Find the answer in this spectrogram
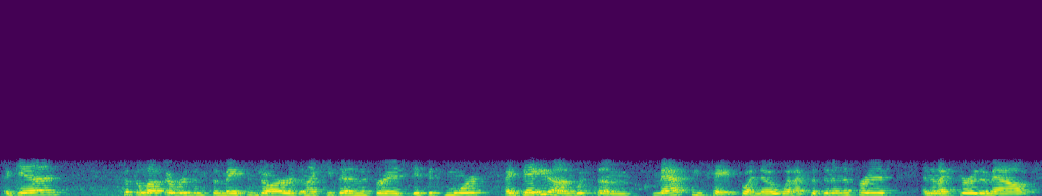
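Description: Woman in her forties, chatty home-cook host, slightly high voice, far from the camera in a boomy kitchen, thin phone-like sound. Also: steady tone, normal speed, slight background noise. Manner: chatty, rambling, self-correcting; moves around the kitchen while talking. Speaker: home cooking vlogger. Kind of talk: casual cooking demo. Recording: echoey, distant, tinny phone-like sound.

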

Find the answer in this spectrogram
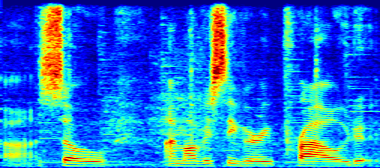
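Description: A woman in her forties from Miami, a restaurant owner speaking in a seated outdoor interview, relaxed and full of filler pauses. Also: low voice, over music. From Miami, Florida. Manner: relaxed, many filler uhs, seated on a bench. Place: outdoor porch of a small building.

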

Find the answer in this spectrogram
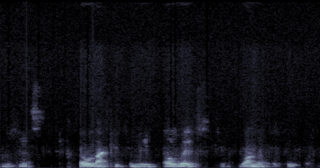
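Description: A man's voice: low-pitched, very animated, a little fast, gravelly, husky. A middle-aged man with a Czech accent, a musician talking earnestly as a guest on a webinar video call, repeating words as he goes. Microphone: video call laptop mic. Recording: dull lo-fi video call audio.

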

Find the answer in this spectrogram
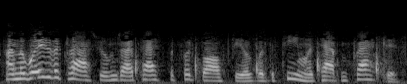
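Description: A woman's voice: mid-range voice, lively intonation, brisk, close to an everyday voice. An actress playing a plucky, wisecracking, broke showgirl in a 1950s radio comedy, with a brassy, wry, slangy way of talking. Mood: wry storytelling. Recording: dull, noisy 1950 radio recording.

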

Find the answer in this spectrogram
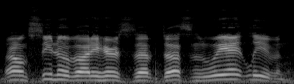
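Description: An actor playing a leering, bullying bar lout in a video game. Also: male voice, high-pitched, a little fast, sharp tone, a little hiss or hum. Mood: leering, threatening. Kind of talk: video game cutscene acting.

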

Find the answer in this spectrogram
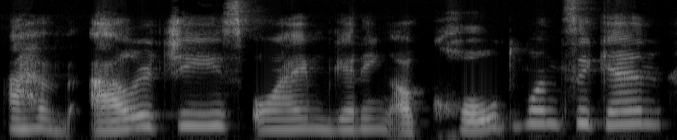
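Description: A young woman with a raspy, fading voice after a cold, giving a casual voiceover for her couponing shopping vlog. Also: medium pitch, expressive, normal speed, darkish tone, dry recording, lo-fi sound. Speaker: couponing vlogger. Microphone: voiceover mic.

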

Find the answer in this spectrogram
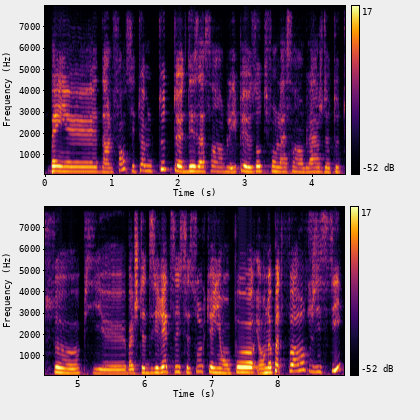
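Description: A woman's voice: medium pitch, normal speed, few pauses. A woman with a Quebec French accent presenting products in a casual, explanatory podcast chat, recorded on a studio microphone. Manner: informal, explanatory. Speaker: presenter of young people's product projects. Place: small indoor podcast studio. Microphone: studio microphone on boom arm.

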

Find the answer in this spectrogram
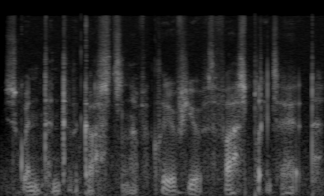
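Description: A man narrates a video game in a very creaky, half-whispered voice. He reads story text aloud and drops in casual commentary as he plays. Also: low-pitched, brisk, pushed and bright. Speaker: let's play host reading game text aloud.

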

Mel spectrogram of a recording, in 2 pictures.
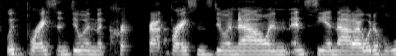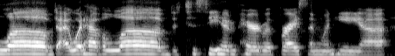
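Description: Bright, chatty young woman podcaster. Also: medium pitch, little pitch movement. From Texas. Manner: chatty, candid, quick asides. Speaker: golf podcast co-host. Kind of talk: casual solo talk to camera. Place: room at home.

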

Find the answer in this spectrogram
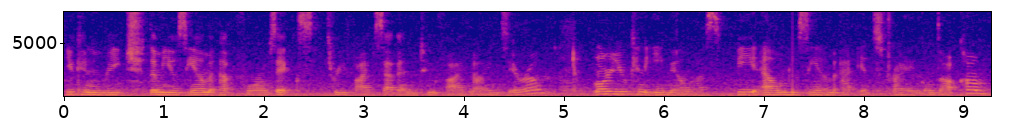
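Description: A woman's voice: on the low side, unhurried. A young woman, a museum director, explaining a walking tour on camera in a small museum room, earnest and informative with frequent "um"s. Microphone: camera a few feet away. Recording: distant mic with clear room noise.

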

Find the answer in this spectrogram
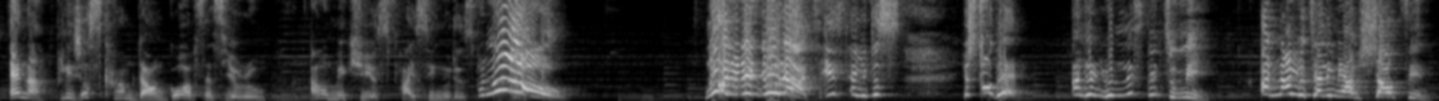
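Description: A woman's voice: high-pitched, huge pitch swings, quick pace, faint music behind. An actress playing a haughty, hot-tempered rich woman who scolds and repeats her questions emphatically in a film drama. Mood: angry, indignant. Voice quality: loud, shouting when angered. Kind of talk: low-budget film drama acting.

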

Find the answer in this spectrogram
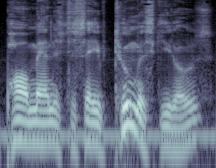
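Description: A man reading a children's picture book aloud as a storyteller, in a deliberate, dramatic manner. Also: low-pitched, very animated, a little mellow. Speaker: children's storyteller and channel host.

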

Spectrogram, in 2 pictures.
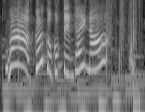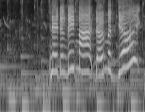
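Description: A very high-pitched, confident little girl from a kids' cartoon. She is stubborn and boastful, always ready to defy anyone. Music plays clearly behind her. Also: lively intonation, a little slow. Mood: eager, determined. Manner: boastful, defiant. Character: stubborn, confident young girl dinosaur trainer. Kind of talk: animated children's cartoon dub. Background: music bed.

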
